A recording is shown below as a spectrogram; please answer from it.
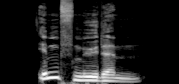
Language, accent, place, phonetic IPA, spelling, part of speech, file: German, Germany, Berlin, [ˈɪmp͡fˌmyːdəm], impfmüdem, adjective, De-impfmüdem.ogg
- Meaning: strong dative masculine/neuter singular of impfmüde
